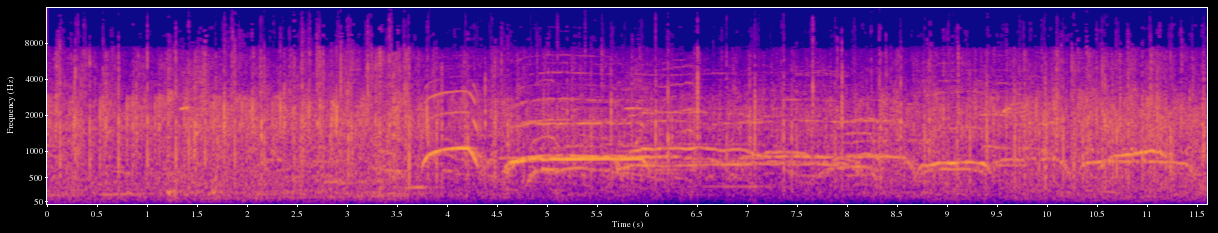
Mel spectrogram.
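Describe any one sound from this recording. A group of young men claps their hands outdoors.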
